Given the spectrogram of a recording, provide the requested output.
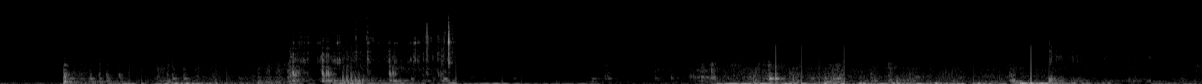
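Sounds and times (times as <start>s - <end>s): birds clattering on feeder: 2.9s - 4.6s
slowed low rumble: 6.6s - 10.5s.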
